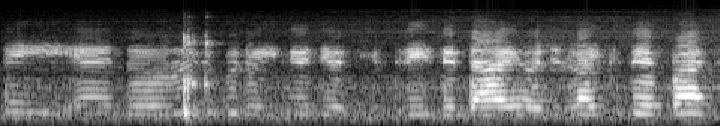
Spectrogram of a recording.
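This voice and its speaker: Distant, halting restaurant worker with non-native English. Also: mid-range voice, completely flat delivery. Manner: halting, confused, polite, fragmented phrasing. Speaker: restaurant worker taking a customer call. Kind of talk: unscripted phone conversation. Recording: distant, noisy telephone line.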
